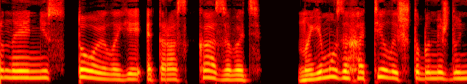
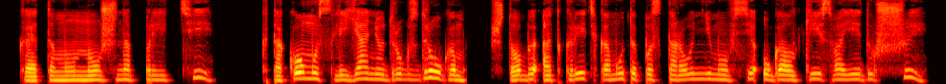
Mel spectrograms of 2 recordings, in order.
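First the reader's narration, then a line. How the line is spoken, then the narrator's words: Soft. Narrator (Russian): ответил он мягко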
